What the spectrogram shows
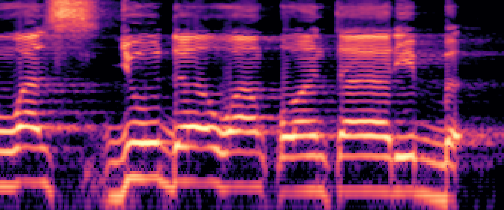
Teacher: Ada qalqalah 2 di sini. Qaf dan ba.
